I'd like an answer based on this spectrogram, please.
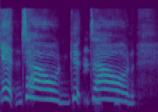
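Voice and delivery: very high, shrill, loud acted-out shout. Retelling yelling at the TV while watching: imitating own yelling. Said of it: "yelling at my T V".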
